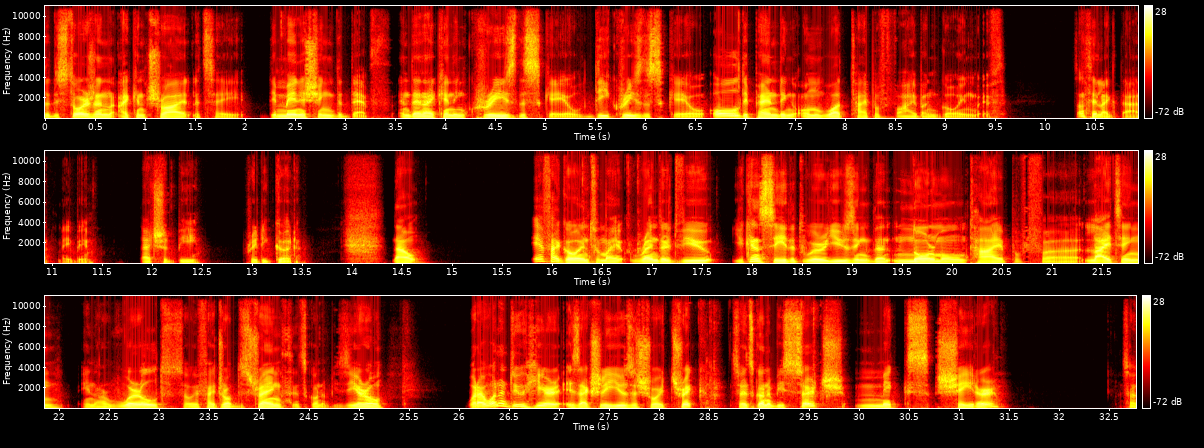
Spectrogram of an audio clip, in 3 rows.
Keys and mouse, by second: 1.3 click, 2.3-10.0 shift+drag, 10.4 middle click, 12.0 middle click, 14.8 middle click, 16.3 shift+z, 17.2 shift+z, 23.1-24.6 drag, 28.3 shift+a.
